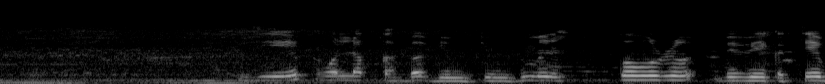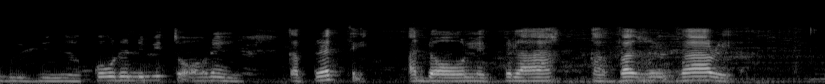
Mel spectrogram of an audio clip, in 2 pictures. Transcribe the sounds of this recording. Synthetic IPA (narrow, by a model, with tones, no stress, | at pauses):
di˨˦pʊ˦a˦la˦ka˨ba˦bi˨mbi˨ŋ˨vu˦ma˦na˨ | ko˦ɾo˦be˦beː˦ka˨teː˦bu˨lbi˨ŋa˨ko˦ɾo˦nɪ˦mi˦tɔ̰˨ʔʊ˨ɾɪ˦˨ŋka˨pɪ˨ɾɛ˦tɪ˨ | a˨dɔ˨lɪ˨pɪ˨laː˦ka˨va˦vaː˦ɾɪ˨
